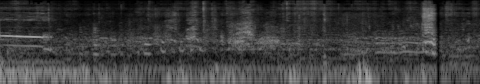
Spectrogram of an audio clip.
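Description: Chickens cluck and squawk close by in a busy winter farmyard at Polyface Farm, near rabbits, with a brief rooster-like call and a sharp scrape near the end.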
